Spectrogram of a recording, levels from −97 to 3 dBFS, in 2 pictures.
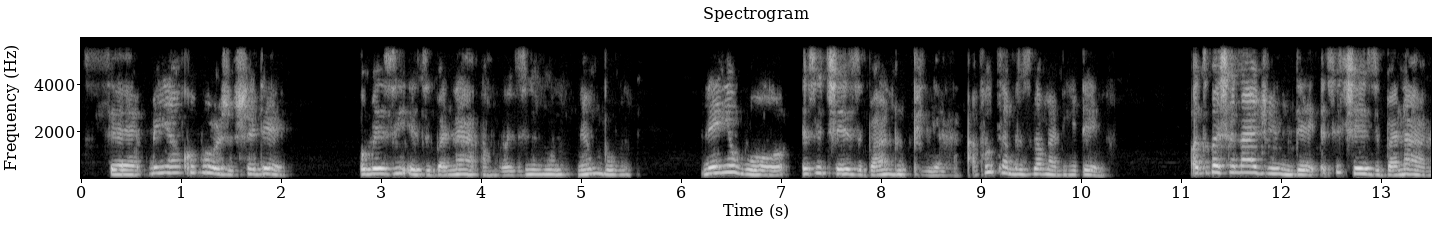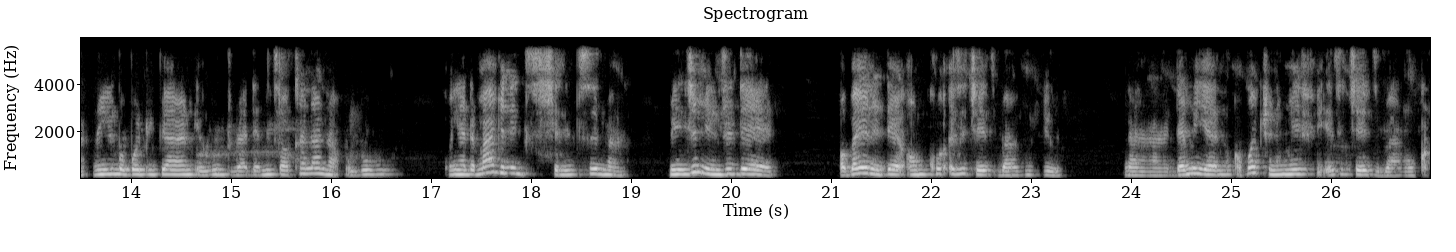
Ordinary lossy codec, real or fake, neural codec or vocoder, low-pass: none; fake; vocoder, 44.1 kHz, 128 mel bands every 512 samples, BigVGAN v2; 5.4 kHz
